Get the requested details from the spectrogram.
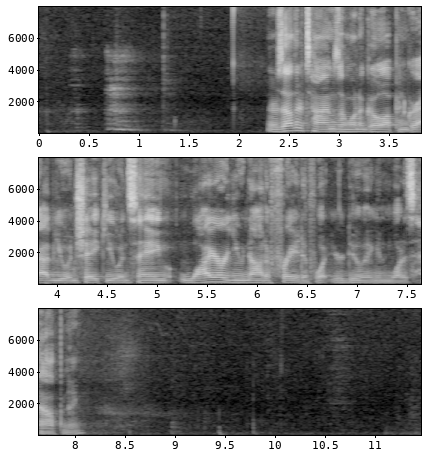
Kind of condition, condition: setting, large echoing room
